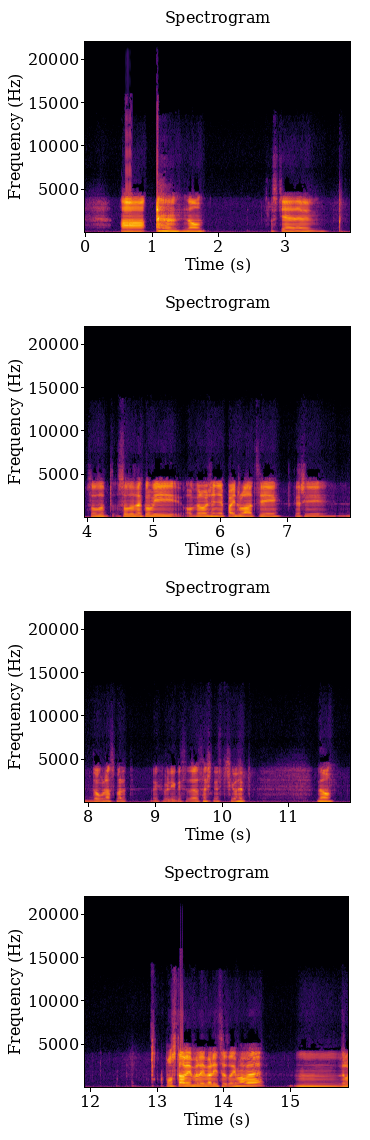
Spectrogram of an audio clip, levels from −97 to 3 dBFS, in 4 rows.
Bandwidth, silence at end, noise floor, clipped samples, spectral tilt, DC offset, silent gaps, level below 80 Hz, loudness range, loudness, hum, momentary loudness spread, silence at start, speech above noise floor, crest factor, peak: 14 kHz; 0 s; -62 dBFS; under 0.1%; -4.5 dB/octave; under 0.1%; none; -56 dBFS; 14 LU; -18 LUFS; none; 21 LU; 0.25 s; 42 dB; 22 dB; 0 dBFS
